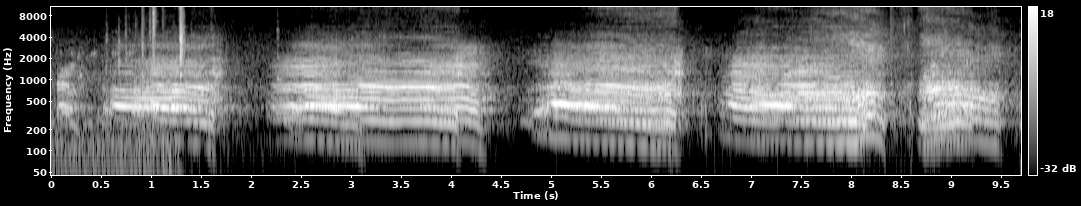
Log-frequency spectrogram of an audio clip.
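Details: Grizzly bear (Ursus arctos horribilis), roars: aggression during a fight.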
